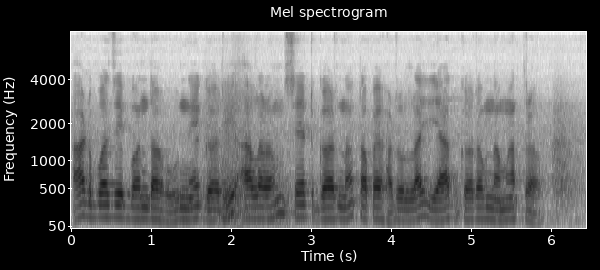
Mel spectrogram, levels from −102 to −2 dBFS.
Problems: none marked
